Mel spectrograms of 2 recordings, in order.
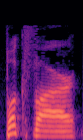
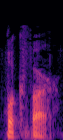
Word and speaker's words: Boockvar: But it's spelled BOOCKVAR, even though it's pronounced as if the C was not there. Buchvar.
